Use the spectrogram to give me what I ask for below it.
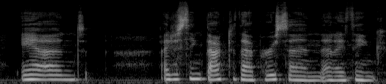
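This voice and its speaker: Somewhat breathy and fairly high-pitched, a woman talks at a fairly slow pace with fairly even intonation. The recording is very clean, with a silent background. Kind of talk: personal storytelling monologue.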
